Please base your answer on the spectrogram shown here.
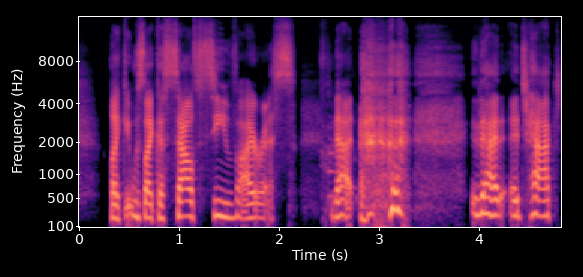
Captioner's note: chuckles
